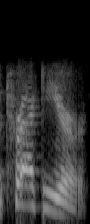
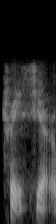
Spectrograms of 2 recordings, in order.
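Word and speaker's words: traceur: he says I'm a Tracker he doesn't pronounce the French right the real word is Tracer which is something that parkour people are called I'm a Tracker he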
